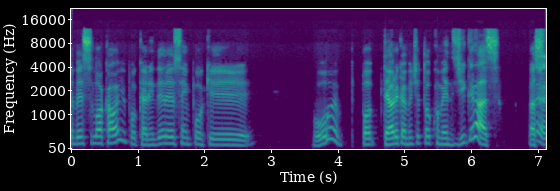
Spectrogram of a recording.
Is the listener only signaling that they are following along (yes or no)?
no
